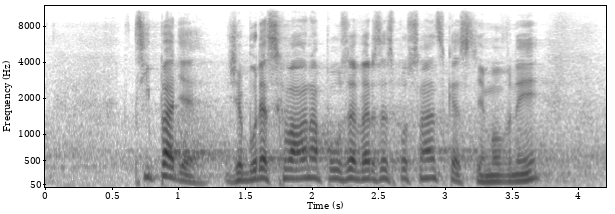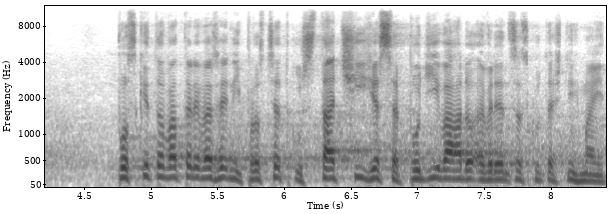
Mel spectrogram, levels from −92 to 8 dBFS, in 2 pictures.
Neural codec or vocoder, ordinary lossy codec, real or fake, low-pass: none; Opus, 64 kbps; real; 10.8 kHz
